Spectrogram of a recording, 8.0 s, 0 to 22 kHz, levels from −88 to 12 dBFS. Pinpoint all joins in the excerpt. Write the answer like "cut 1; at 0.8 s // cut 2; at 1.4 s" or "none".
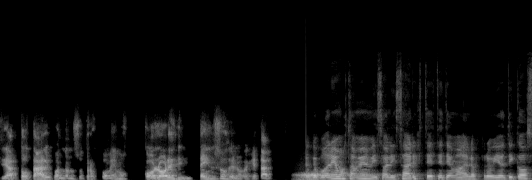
cut 1; at 4.6 s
